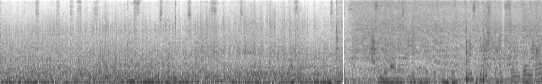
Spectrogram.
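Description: Automatic car wash spraying and scrubbing the car, heard from inside the cabin as a dense, steady wash of water and machinery noise with a low hum, a voice faintly underneath. The sound changes abruptly about seven seconds in.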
